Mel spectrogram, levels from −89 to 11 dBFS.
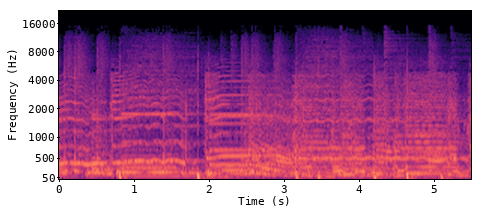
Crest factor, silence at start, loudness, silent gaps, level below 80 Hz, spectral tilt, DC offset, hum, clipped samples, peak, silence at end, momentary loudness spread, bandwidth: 18 dB; 0 s; -18 LUFS; none; -30 dBFS; -6 dB/octave; under 0.1%; none; under 0.1%; 0 dBFS; 0 s; 2 LU; 15 kHz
